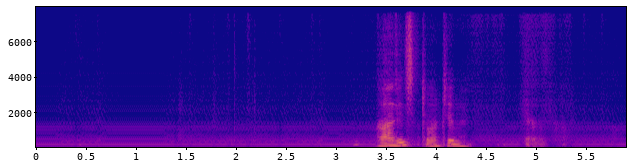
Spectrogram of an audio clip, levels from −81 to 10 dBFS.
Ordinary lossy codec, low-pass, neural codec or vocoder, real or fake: none; none; codec, 16 kHz, 0.5 kbps, FreqCodec, smaller model; fake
